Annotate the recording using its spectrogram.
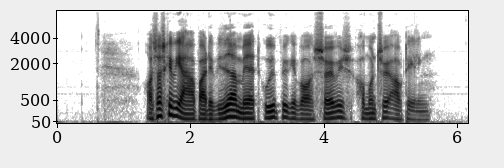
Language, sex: Danish, male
